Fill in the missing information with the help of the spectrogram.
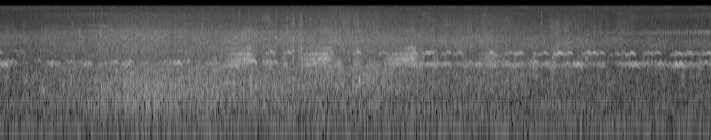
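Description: A large flock of wild ducks and other waterfowl calling at once, a dense overlapping chatter of quacks and honk-like calls. In the second half a rapid run of short repeated calls stands out.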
